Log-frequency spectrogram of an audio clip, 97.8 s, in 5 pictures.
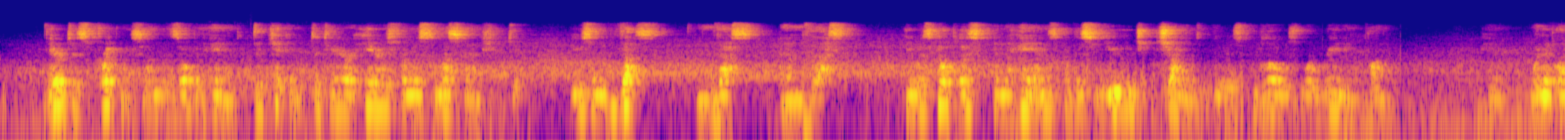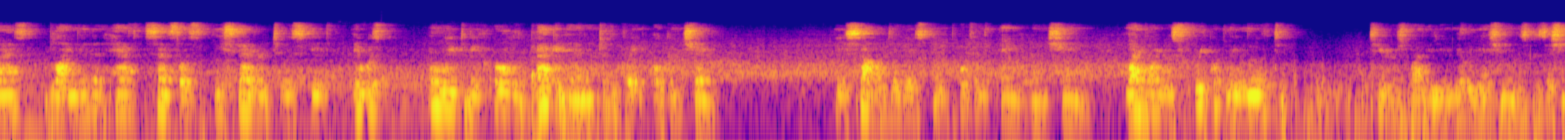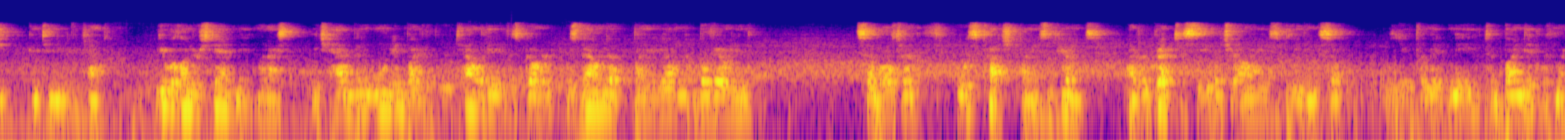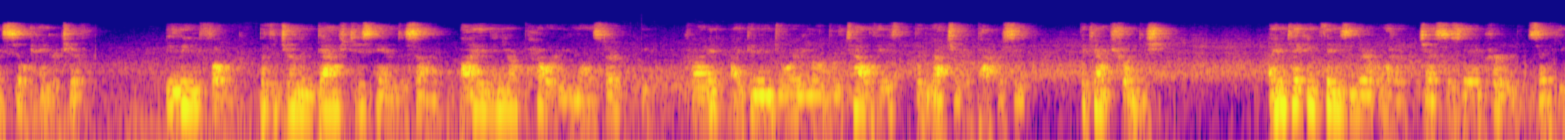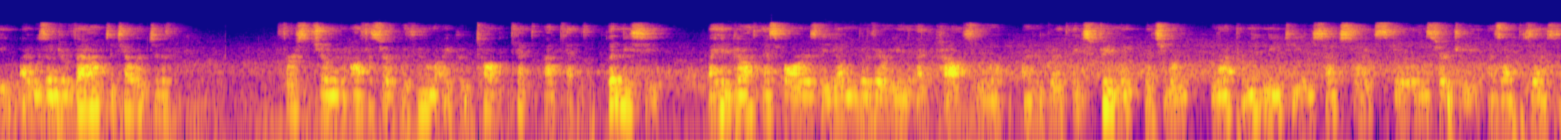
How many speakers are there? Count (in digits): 1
